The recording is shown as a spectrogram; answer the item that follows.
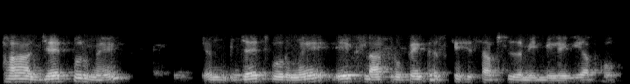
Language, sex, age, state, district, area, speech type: Urdu, male, 30-45, Delhi, South Delhi, urban, conversation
